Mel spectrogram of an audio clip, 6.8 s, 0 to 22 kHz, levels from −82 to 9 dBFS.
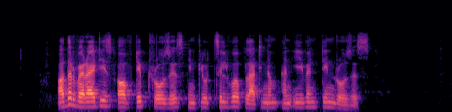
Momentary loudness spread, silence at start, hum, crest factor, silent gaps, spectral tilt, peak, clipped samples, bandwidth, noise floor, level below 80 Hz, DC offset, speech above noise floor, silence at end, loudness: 15 LU; 0.85 s; none; 22 dB; none; -5 dB/octave; -2 dBFS; under 0.1%; 7.8 kHz; -82 dBFS; -66 dBFS; under 0.1%; 60 dB; 1.3 s; -22 LUFS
